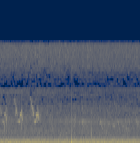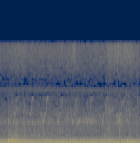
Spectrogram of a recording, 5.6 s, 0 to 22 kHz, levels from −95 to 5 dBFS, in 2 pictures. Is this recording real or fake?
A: fake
